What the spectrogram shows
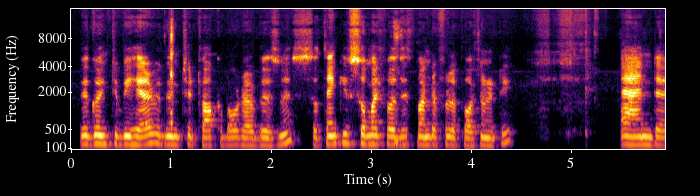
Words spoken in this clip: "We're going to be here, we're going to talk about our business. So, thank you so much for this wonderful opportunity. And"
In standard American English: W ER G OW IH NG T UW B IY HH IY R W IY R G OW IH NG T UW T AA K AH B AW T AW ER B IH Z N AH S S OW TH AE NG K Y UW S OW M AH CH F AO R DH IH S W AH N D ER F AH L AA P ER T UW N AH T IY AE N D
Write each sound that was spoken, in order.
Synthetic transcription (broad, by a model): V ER G OW IH NG T UW B IY HH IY R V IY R G OW IH NG T UW T AA K AH B AW T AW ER B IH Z N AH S S OW T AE NG K Y UW S OW M AH CH F AO R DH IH S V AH N D ER F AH L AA P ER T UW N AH T IY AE N D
